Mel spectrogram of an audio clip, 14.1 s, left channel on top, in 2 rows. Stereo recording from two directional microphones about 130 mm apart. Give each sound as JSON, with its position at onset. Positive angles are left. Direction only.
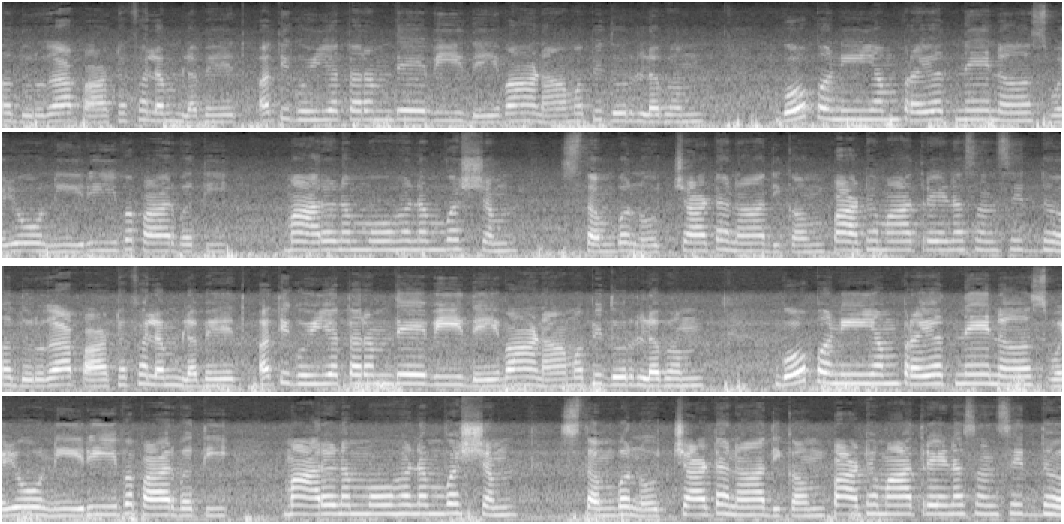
{"t": 0.0, "sound": "speech", "side_deg": -35}
{"t": 5.2, "sound": "speech", "side_deg": -30}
